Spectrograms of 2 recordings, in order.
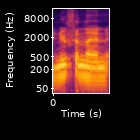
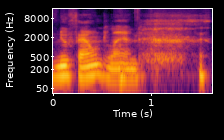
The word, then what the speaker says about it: Newfoundland: Yeah, you try going to Newfoundland and saying Newfoundland. They get upset. They get upset. It's not Newfoundland. Yeah, absolutely.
